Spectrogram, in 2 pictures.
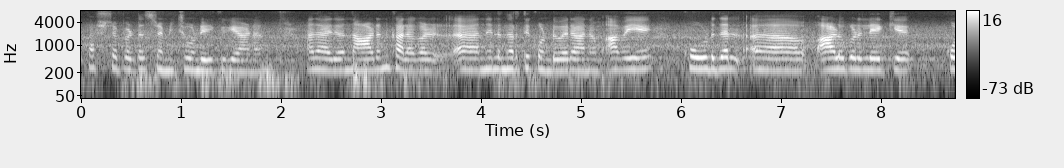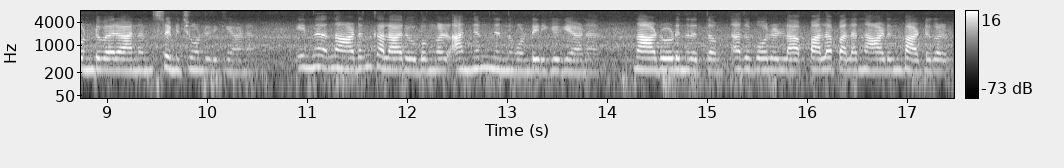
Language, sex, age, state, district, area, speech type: Malayalam, female, 18-30, Kerala, Wayanad, rural, spontaneous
